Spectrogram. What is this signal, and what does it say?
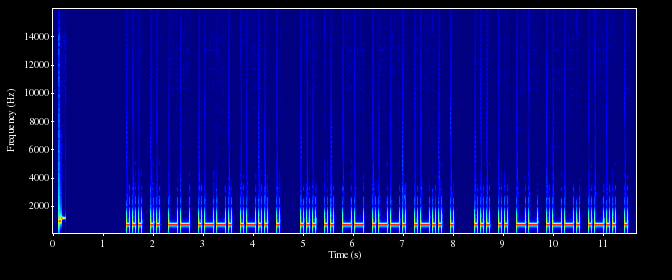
Morse code, heard as a keyed tone, about 20 wpm, 700 Hz. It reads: SIMPLE SIMPLE SIMPLE
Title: Top 500 Words Repeated 20wpm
